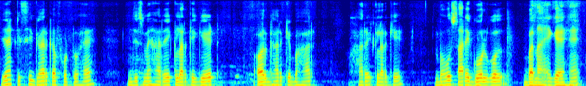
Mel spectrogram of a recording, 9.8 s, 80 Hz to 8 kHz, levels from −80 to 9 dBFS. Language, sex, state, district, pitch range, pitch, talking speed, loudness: Hindi, male, Jharkhand, Ranchi, 120-130 Hz, 125 Hz, 155 wpm, -20 LUFS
